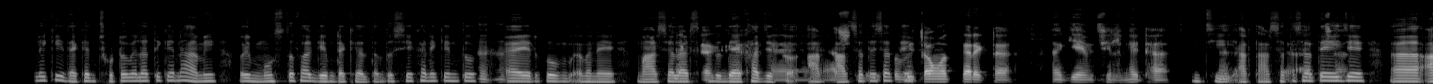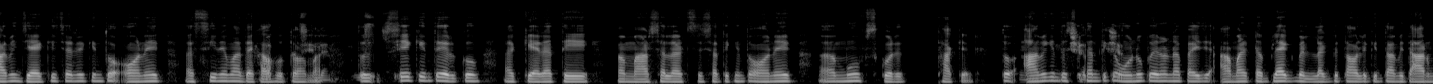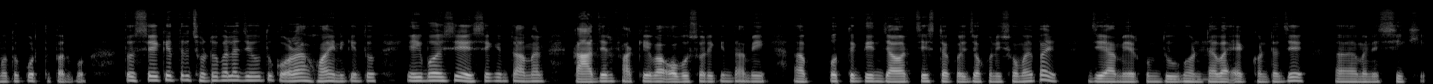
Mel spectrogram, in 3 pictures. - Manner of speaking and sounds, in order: other background noise; laughing while speaking: "ছিল এটা"
- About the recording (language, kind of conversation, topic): Bengali, podcast, আপনি ব্যর্থতাকে সফলতার অংশ হিসেবে কীভাবে দেখেন?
